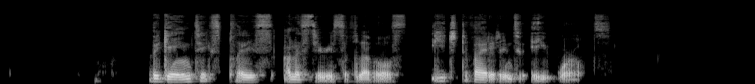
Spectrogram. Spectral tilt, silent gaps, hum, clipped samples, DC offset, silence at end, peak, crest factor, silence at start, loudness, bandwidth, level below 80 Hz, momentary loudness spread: -5 dB/octave; 2.77-2.83 s, 4.07-4.31 s, 5.89-5.93 s; none; under 0.1%; under 0.1%; 1.5 s; 0 dBFS; 18 dB; 1.5 s; -18 LUFS; 11.5 kHz; -64 dBFS; 12 LU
